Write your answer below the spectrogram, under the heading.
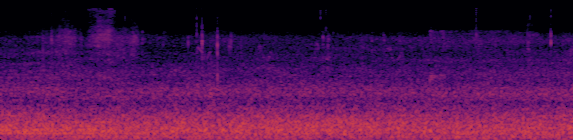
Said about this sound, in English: Got a train coming in on the road tracks on one side and the traffic coming in on the highway on the other.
